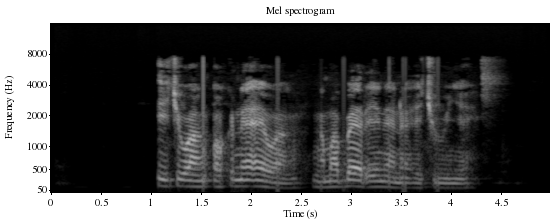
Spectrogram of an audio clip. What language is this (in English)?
Luo (Kenya and Tanzania)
